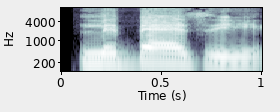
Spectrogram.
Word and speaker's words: Bézy: Bézy. Almost busy, but Bézy.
